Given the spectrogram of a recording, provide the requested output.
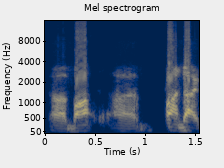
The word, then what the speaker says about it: Bondi: It's primarily going to be talking about Syria and, of course, what happened on Bondi Beach. Yep. So it's pronounced Bondi.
